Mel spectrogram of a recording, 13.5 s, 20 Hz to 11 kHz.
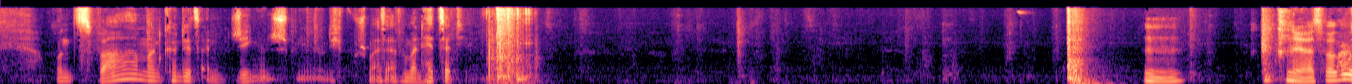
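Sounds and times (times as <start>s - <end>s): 
speech: 0.5s - 5.5s, 12.9s - 13.5s
door shutting with a heavy thud: 4.8s - 5.5s, 10.6s - 11.3s.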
